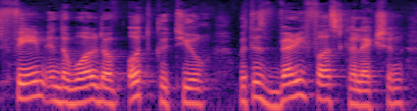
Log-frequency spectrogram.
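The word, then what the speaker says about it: haute couture: High fashion in French the H is silent and the t is soft in French so it's not hot Couture also you don't pronounce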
